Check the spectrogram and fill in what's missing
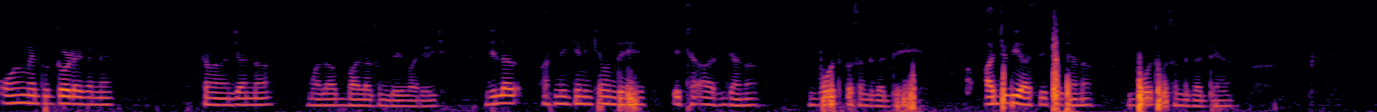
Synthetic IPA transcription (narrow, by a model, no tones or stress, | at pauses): oːɾmɛ̃ːt̪̬õːt̪oːɽeːkənːeː | st̪əɾãːd͡ʒaːnaː | mãːt̪aːbaːlaːsʊnd̪eːbaːɾeːʋɪt͡ʃd͡ʒɪlːaː | əsnĩːkɪnkeːʊ̃nd̪eːɦeː | ɪt̪ʰːaːəsd͡ʒaːnaː | bɔːt̪pəsə̃nd̪kəɾd̪eːɦeː | əd͡ʒʋiːəsɪt̪ʰːaːd͡ʒaːnaː | bɔːt̪pəsə̃nd̪kəɾd̪eːɦãː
